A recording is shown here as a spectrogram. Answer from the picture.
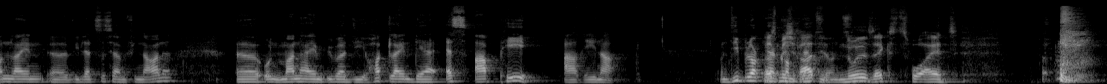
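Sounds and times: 
speech: 0:00.0 - 0:06.2, 0:07.2 - 0:09.8
single sharp sneeze: 0:10.4 - 0:11.0.

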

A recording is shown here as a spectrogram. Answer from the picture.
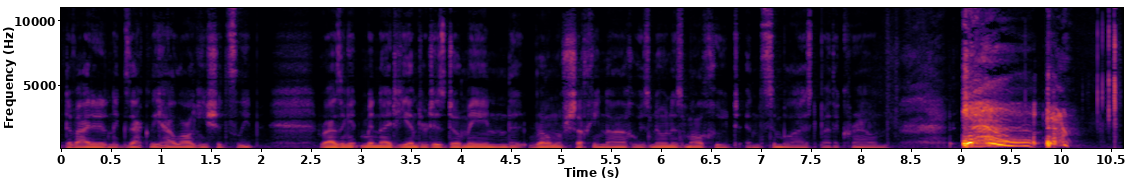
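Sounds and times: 
speech: 0:00.1 - 0:09.9
person with a cold coughing: 0:09.0 - 0:10.2.

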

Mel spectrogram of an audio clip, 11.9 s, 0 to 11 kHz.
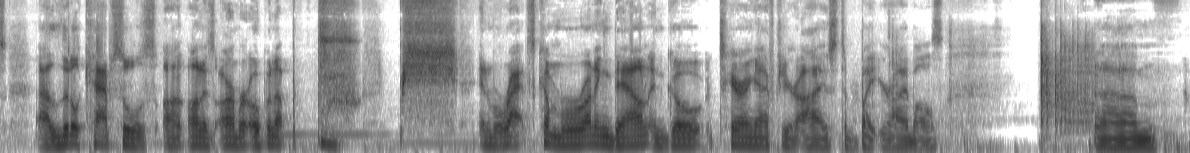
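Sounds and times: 
speech: 0:00.0 - 0:03.0, 0:04.8 - 0:09.7, 0:10.9 - 0:11.7
dice clattering across a table in a tabletop role-playing game: 0:10.4 - 0:11.2.

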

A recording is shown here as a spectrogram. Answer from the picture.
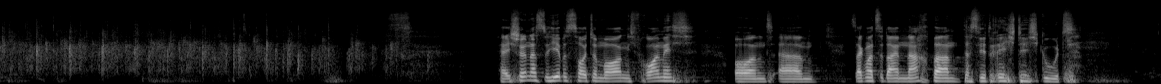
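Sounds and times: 
audience applause for a band: 0:00.0 - 0:04.1
speech: 0:05.0 - 0:10.9.

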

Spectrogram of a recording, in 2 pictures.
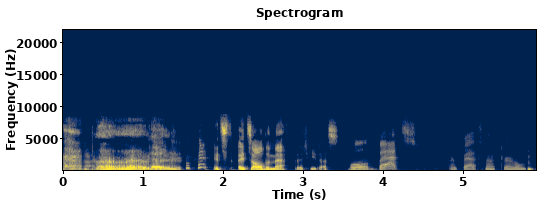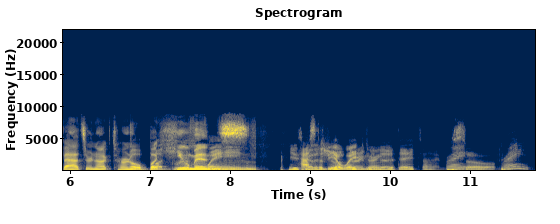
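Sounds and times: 
person imitating a low gravelly growl: 0:00.0 - 0:01.6
speech: 0:00.4 - 0:11.8.

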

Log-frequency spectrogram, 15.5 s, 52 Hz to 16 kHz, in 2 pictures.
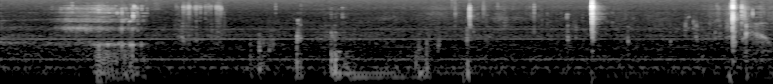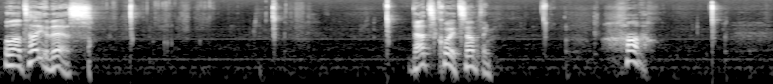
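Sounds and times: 
person slurping beer: 0:00.6 - 0:02.2
speech: 0:07.8 - 0:08.7, 0:11.9 - 0:12.8, 0:14.0 - 0:14.3.

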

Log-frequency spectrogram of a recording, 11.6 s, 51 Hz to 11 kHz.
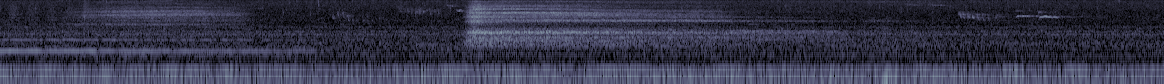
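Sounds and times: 
low steady drone: 0:00.0 - 0:11.6
slow deep breath during meditation: 0:00.8 - 0:02.9, 0:04.6 - 0:09.3.

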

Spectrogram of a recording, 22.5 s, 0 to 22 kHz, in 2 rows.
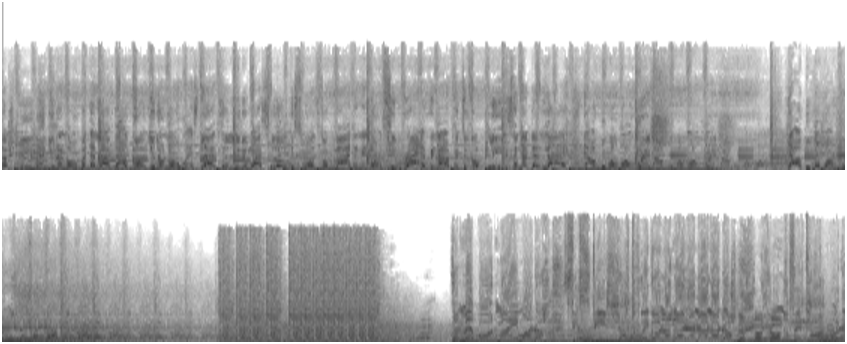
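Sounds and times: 
loud dense hip-hop track: 0:00.0 - 0:14.4, 0:16.8 - 0:22.4
gunfire sound effects in a hip-hop track: 0:14.1 - 0:17.2
speech: 0:21.2 - 0:22.4.

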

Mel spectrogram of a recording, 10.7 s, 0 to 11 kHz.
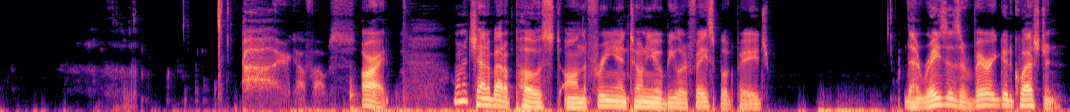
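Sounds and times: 
soft swallowing: 0:00.7 - 0:04.2
sipping a drink of eggnog: 0:00.8 - 0:02.4
small mouth clicks: 0:00.9 - 0:04.2, 0:08.8 - 0:09.1
speech: 0:03.3 - 0:07.8, 0:09.0 - 0:10.6.

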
